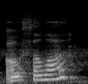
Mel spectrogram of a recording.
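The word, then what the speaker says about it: Othala: thankful for because I have a fear of mispronouncing words so it's othella meaning property Inherited property possession so we did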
